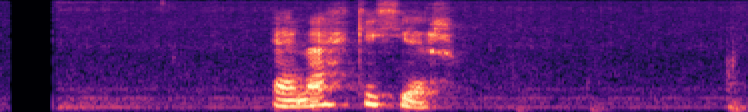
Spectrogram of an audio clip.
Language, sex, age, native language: Icelandic, female, 40-49, Icelandic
